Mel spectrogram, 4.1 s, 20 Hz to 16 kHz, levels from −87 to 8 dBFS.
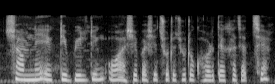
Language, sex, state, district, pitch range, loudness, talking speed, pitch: Bengali, female, West Bengal, Alipurduar, 205-225 Hz, -16 LUFS, 145 wpm, 220 Hz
